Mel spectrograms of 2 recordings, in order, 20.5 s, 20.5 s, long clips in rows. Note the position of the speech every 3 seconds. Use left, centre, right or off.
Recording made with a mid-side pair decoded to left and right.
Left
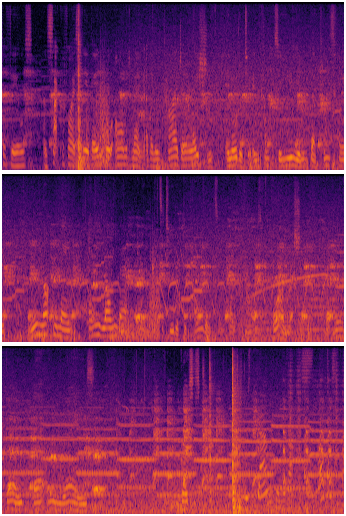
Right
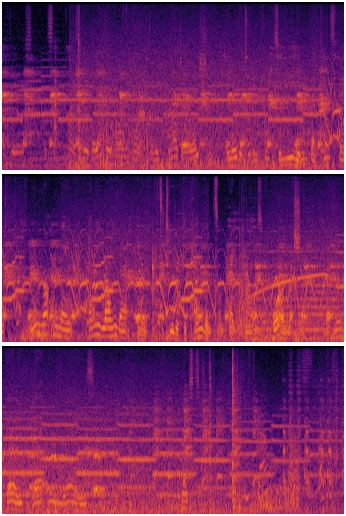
left, left, centre, right, centre, left, left.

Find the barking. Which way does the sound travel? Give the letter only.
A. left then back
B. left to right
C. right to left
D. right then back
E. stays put
C.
